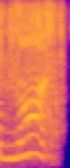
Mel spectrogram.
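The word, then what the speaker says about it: נח: Nos dice que el nombre de Noé en hebreo se pronuncia Noah.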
